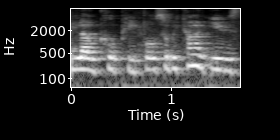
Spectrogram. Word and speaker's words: local: Local is local. We say local, they say local. So they're landing on the al.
